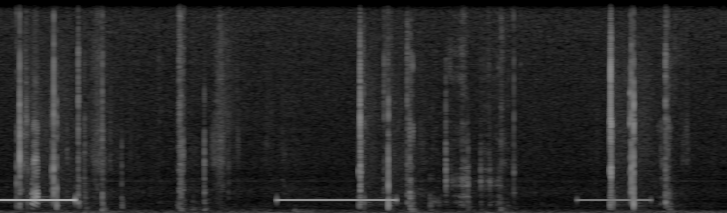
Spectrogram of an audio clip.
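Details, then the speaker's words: Pure-tone audiometry on an audiometer, starting with the right ear, searching for the faintest audible sound: three steady mid-pitched beeps, each quieter, with soft clicks between, in a simulated binaural ASMR hearing test. "nous voulons tester le son le plus faible que vous puissiez entendre ."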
